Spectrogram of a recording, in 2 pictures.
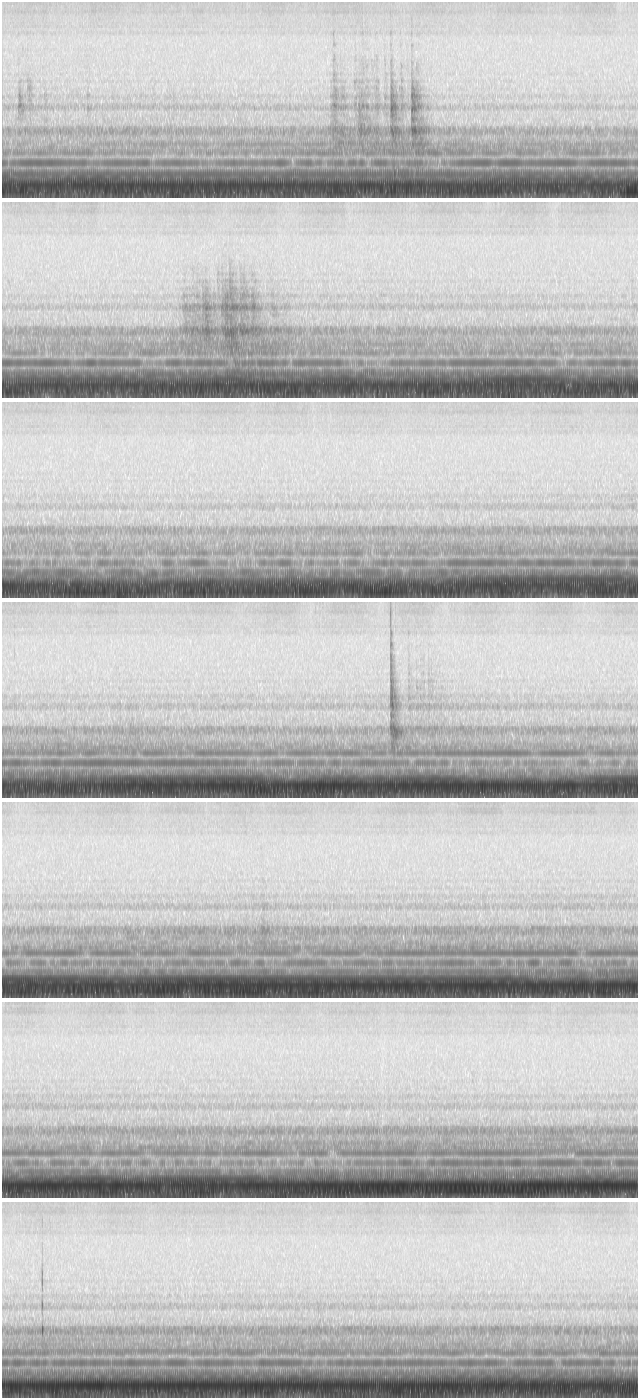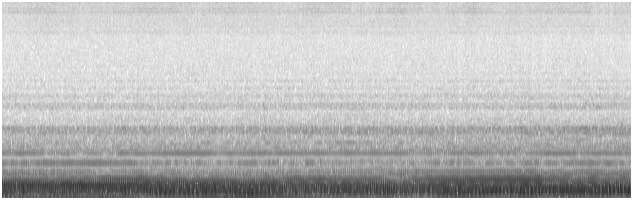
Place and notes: Barge, Yeatman, Missouri, USA - Motorboat Barge Contact Mic
A barge from a gravel dredging operation sits partially buried in a gravel bar. The cavernous interior is covered by sheet metal. A contact mic is attached to the sheet metal and records low sounds from a very slow motorboat in the Meramec River. The harmonics of the sound change as the boat approaches and passes the barge. Random objects also fall on the barge.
